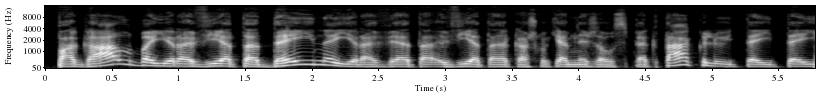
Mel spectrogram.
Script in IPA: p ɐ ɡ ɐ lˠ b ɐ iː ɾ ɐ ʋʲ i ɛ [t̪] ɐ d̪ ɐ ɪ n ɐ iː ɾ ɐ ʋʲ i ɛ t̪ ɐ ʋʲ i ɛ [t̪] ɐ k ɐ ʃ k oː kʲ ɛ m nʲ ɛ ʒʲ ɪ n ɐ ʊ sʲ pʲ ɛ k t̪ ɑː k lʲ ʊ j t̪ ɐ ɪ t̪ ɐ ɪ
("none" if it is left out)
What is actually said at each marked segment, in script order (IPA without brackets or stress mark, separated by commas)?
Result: t̪, t̪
